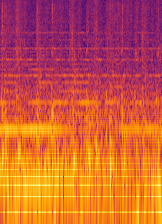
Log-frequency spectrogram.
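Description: Horse hooves clip-clopping in a steady, continuous rhythm while riding through The Lord of the Rings Online, moderately close and alone, with no voices over the gallop.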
